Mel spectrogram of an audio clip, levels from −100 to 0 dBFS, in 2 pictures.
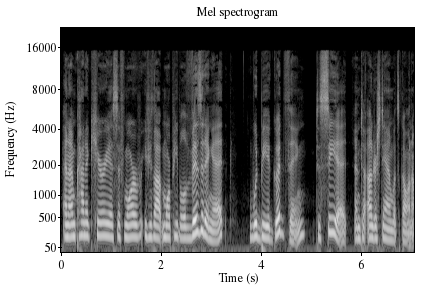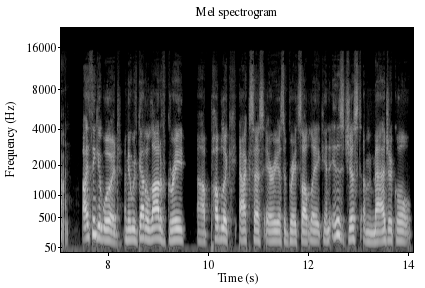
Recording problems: none

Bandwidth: 15 kHz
